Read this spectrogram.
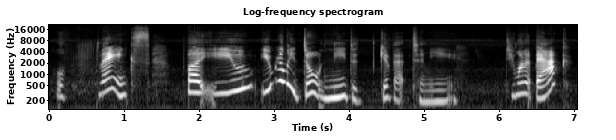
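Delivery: put-on a girl unsure of the gift; shy girl. Lindy answers shyly.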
